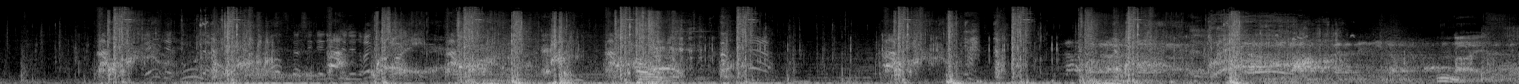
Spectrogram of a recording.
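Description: Ghouls snarl and screech as they attack.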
